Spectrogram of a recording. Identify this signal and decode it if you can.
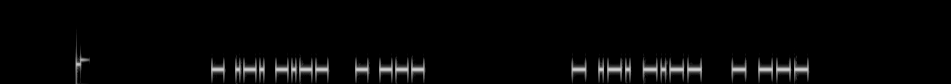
Morse code, heard as a keyed tone, about 29 wpm, 700 Hz. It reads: TRY TO TRY TO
